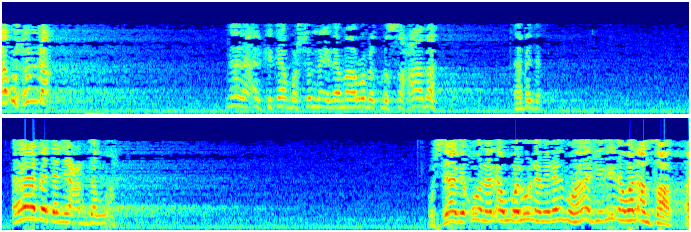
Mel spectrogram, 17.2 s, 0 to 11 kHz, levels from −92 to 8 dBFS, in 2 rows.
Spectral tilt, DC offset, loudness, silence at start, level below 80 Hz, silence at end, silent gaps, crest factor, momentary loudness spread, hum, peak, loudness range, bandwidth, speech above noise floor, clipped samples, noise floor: -6 dB/octave; under 0.1%; -16 LUFS; 0 s; -52 dBFS; 0 s; none; 18 dB; 18 LU; none; 0 dBFS; 17 LU; 6 kHz; 34 dB; under 0.1%; -50 dBFS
